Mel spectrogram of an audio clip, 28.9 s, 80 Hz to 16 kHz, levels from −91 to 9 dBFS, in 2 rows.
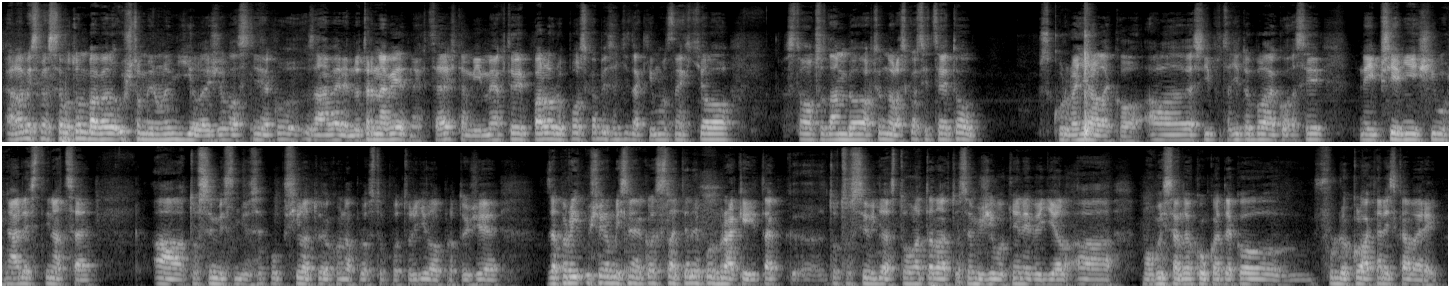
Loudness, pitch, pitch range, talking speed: -23 LUFS, 145 Hz, 135-150 Hz, 210 wpm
